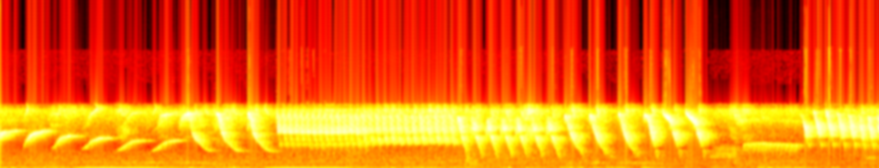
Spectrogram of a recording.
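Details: Local canary that has finished moulting, still singing hard: repeated falling whistles, a steady high trill, then a rapid series of sharp descending notes and a short whistle, with low rumbling noise underneath.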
